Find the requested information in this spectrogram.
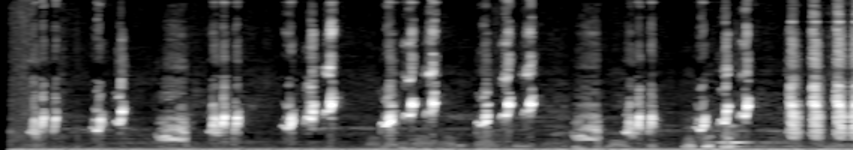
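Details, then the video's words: Long-tailed shrike of the Madura type, singing vigorously: a rapid, varied string of sharp chirps and high whistled notes, some in quick clusters, rising in pace toward the end, over a low steady hum. "CENDET Pentet MADURA GACOR"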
